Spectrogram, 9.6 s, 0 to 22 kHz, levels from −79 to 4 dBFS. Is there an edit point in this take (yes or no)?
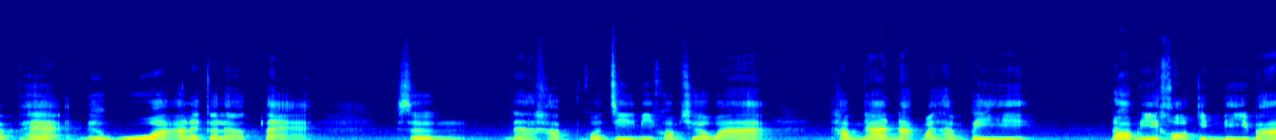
no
